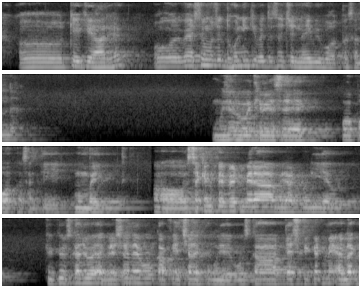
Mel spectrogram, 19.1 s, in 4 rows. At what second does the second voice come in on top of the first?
none

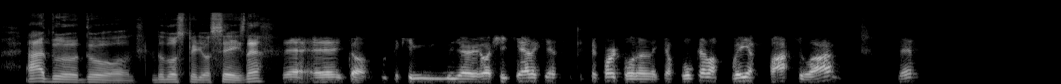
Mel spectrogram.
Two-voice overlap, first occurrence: none

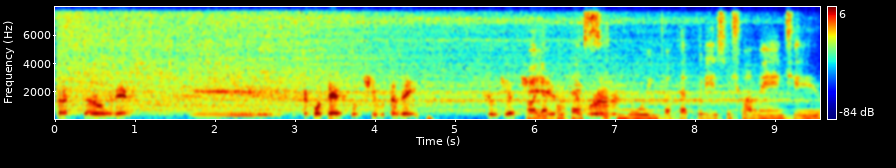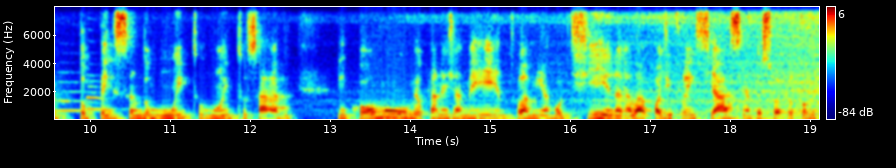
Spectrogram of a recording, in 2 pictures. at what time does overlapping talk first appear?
5.9 s

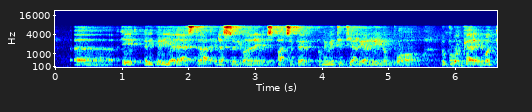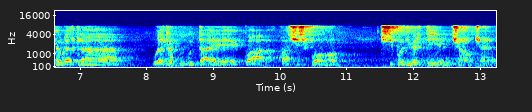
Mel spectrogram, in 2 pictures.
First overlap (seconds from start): none

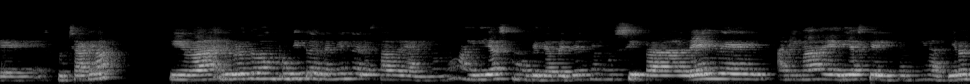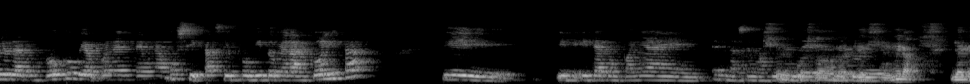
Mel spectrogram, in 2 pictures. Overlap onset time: 17.3 s

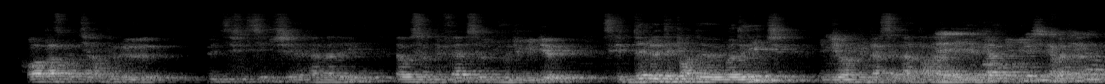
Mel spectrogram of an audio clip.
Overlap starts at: 9.3 s

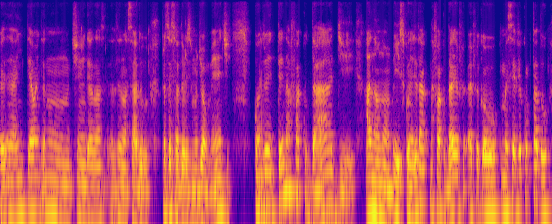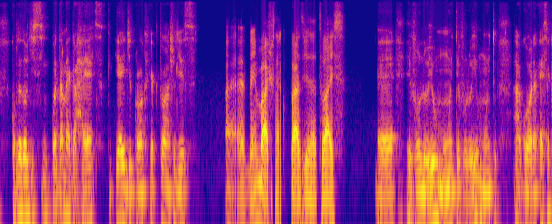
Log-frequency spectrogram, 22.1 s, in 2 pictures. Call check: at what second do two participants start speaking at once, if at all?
none

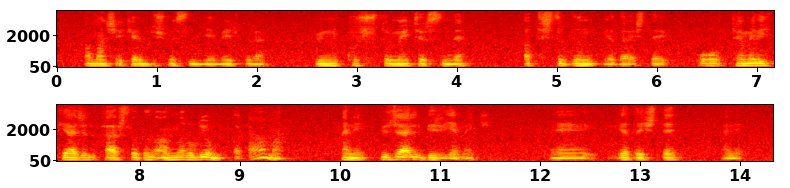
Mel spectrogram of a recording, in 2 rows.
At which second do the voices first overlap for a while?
none

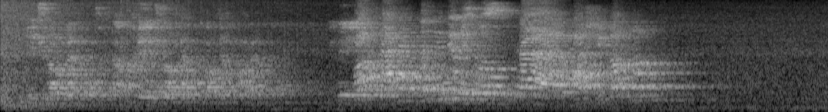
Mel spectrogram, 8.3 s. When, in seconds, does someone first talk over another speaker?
3.5 s

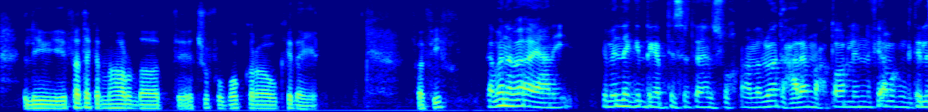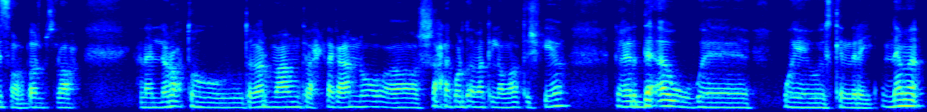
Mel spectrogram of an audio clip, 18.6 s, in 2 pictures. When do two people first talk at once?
none

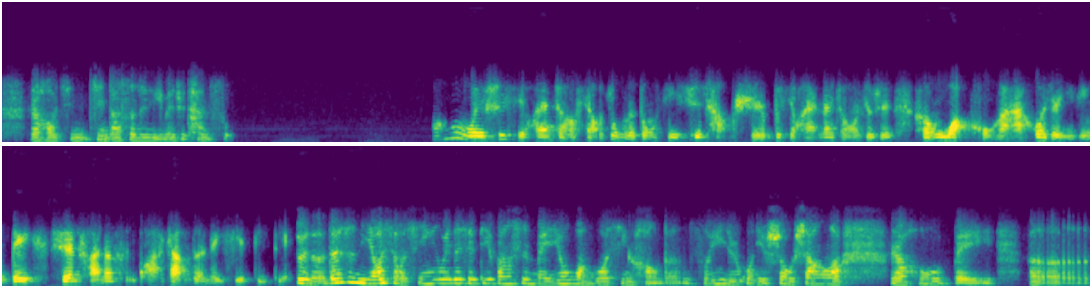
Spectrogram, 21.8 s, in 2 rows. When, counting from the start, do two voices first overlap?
none

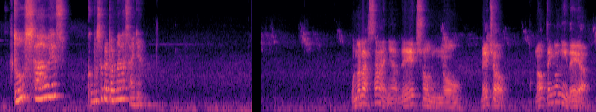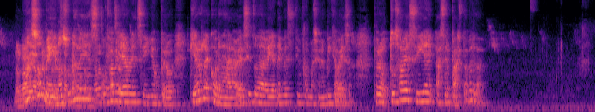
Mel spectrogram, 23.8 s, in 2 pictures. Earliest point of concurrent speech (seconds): 12.3 s

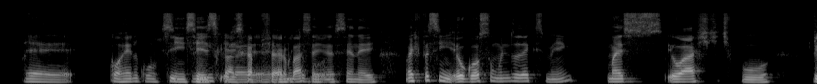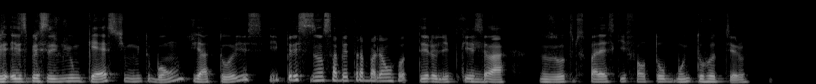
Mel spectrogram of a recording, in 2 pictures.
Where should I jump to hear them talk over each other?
1.6 s

